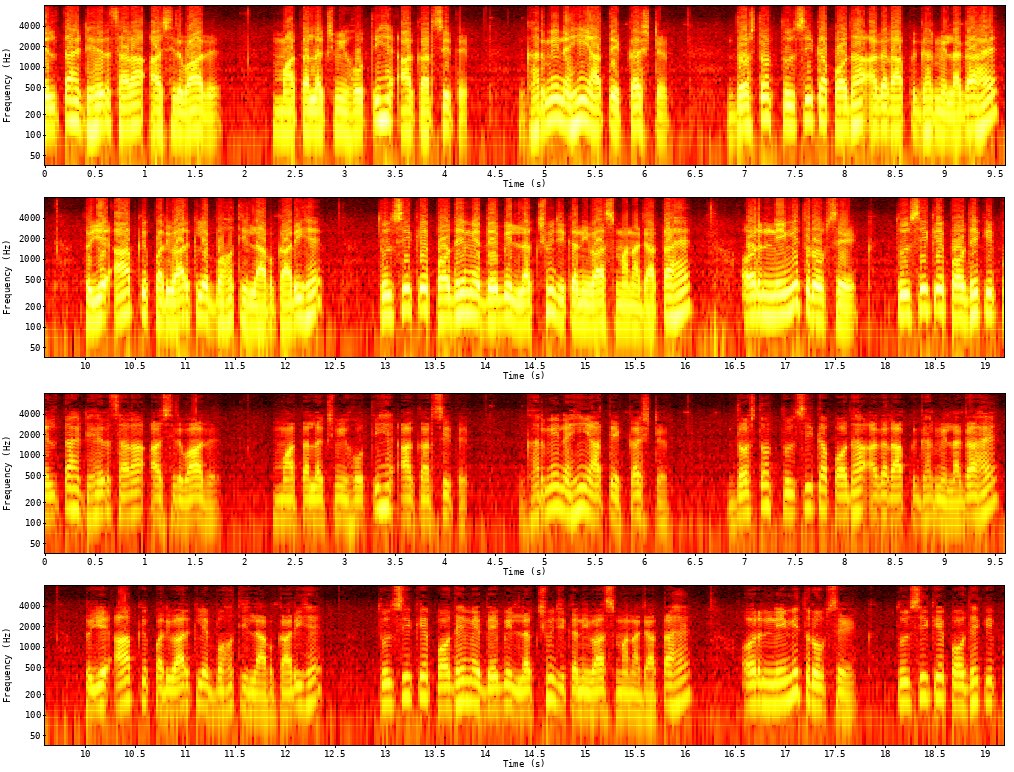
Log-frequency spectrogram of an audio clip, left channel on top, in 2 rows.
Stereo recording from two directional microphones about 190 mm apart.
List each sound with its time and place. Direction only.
0.0 s speech: 45° left (ahead or behind)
